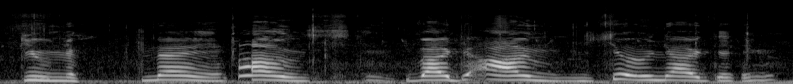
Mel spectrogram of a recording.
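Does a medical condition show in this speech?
Yes: cerebral palsy.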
